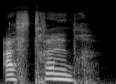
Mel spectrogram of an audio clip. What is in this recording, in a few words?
"astreindre", French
